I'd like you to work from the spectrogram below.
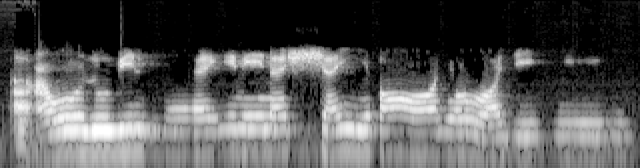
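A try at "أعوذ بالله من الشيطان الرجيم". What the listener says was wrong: Hati-hati tonya ya. Jangan syaitan, jangan masuk hidung. Syaitanir rajim. Nanti ainnya dilatih jangan a'u, jangan ditekan ya. A'u biasa. A'u.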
